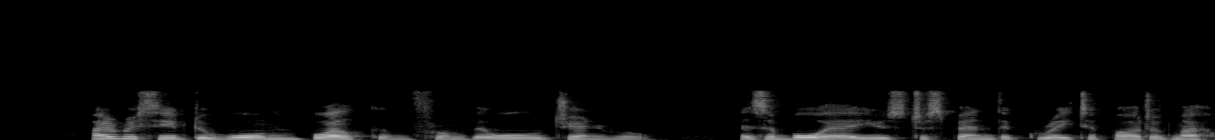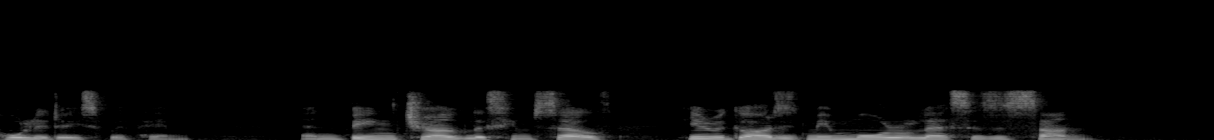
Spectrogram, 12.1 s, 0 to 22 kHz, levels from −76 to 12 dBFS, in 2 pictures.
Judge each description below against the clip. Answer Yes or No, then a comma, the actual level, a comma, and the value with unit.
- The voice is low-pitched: No, high, 190 Hz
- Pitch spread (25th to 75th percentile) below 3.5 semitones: No, average, 3.8 semitones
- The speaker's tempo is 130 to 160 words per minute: No, average, 185 wpm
